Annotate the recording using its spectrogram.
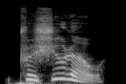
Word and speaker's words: prosciutto: Have you ever eaten bacon and or prosciutto? This is from Cousin Sal. – Prosciutto. That's how you say it.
